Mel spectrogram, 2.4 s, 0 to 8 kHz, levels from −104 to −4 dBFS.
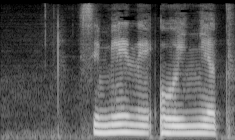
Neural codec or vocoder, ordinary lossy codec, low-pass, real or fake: codec, 44.1 kHz, 2.6 kbps, SNAC; MP3, 48 kbps; 7.2 kHz; fake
